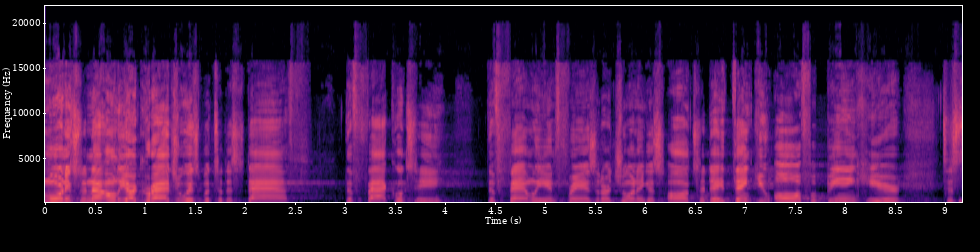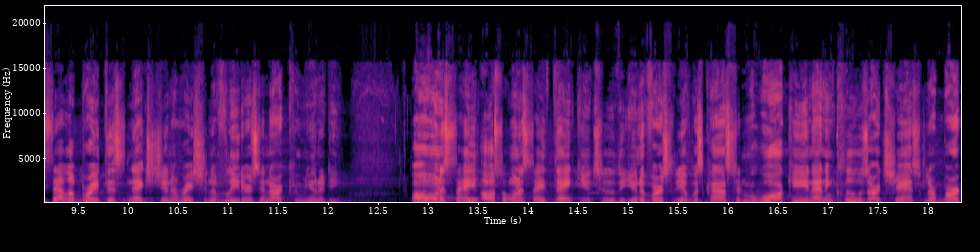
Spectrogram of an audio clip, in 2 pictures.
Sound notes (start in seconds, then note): none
